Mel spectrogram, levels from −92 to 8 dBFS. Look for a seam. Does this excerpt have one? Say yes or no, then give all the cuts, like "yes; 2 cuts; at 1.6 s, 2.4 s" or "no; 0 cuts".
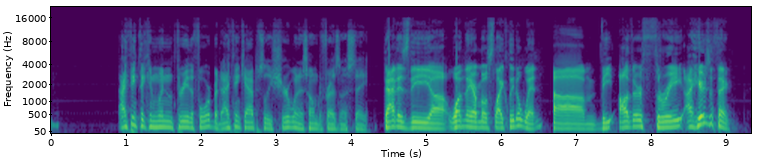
yes; 2 cuts; at 4.3 s, 6.6 s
